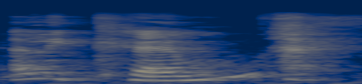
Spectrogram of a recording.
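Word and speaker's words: Elikem: ghana and so he gave me the correct pronunciation for name so i'm going ali khem so yes so um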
